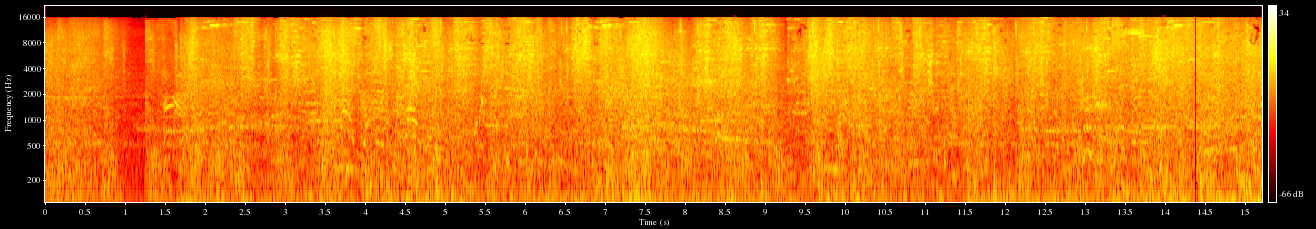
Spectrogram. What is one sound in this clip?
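Game battle sound effects crackle, clash and boom without pause.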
